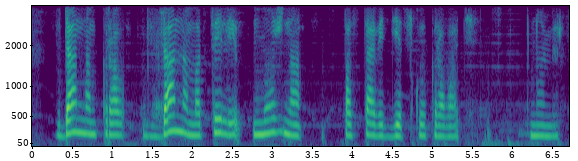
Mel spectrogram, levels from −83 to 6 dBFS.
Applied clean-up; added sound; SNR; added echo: neural separator model SepFormer DNS4.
